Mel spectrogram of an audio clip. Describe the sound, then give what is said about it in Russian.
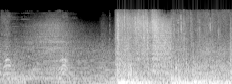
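Heavy blows strike a wooden front door of a hut, shaking it. Quiet noise gives way midway to one sudden, loud impact, and a dense, heavy rumble continues to the end. “Входная дверь содрогается. Еще один удар по двери.”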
